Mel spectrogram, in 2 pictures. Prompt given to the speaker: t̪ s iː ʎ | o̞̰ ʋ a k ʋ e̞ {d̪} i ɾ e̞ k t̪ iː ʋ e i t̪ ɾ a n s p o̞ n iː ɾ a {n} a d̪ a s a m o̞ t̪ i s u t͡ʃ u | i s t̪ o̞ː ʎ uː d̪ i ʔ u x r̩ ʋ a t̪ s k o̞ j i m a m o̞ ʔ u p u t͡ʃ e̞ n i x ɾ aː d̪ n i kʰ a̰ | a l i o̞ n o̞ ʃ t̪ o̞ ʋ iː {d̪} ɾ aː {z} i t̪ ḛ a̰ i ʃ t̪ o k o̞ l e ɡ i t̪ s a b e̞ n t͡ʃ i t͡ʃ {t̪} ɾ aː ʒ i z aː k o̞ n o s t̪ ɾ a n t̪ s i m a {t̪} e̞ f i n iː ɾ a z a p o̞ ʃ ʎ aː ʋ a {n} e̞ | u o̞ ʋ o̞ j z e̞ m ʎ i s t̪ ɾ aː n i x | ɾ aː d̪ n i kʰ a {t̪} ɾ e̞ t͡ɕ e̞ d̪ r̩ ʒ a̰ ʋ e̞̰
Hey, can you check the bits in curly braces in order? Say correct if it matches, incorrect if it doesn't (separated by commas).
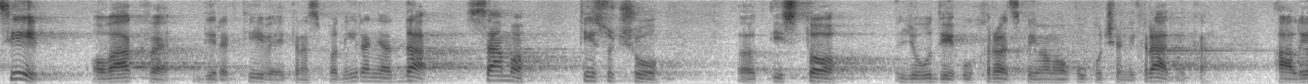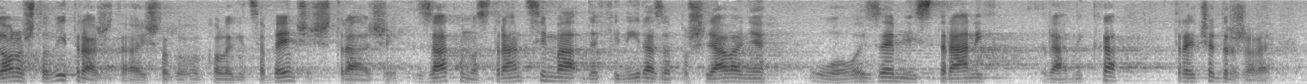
correct, incorrect, incorrect, incorrect, correct, incorrect, incorrect, correct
